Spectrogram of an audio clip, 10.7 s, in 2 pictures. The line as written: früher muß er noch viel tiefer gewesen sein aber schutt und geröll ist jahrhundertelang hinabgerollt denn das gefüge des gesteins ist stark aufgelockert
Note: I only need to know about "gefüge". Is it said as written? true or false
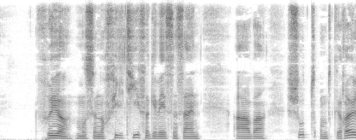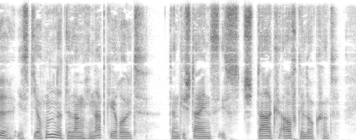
false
